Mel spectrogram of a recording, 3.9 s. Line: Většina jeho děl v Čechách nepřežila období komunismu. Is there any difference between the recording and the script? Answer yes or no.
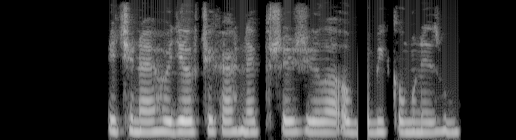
no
